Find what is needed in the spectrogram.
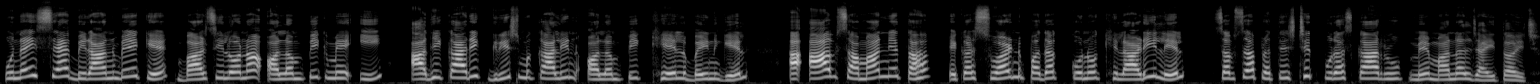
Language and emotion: Maithili, neutral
